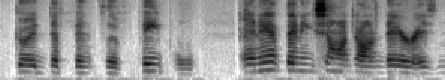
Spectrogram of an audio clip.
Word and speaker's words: Santander: next person is Anthony Sant his name is not Santander so don't even say it like that ESPN has him going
